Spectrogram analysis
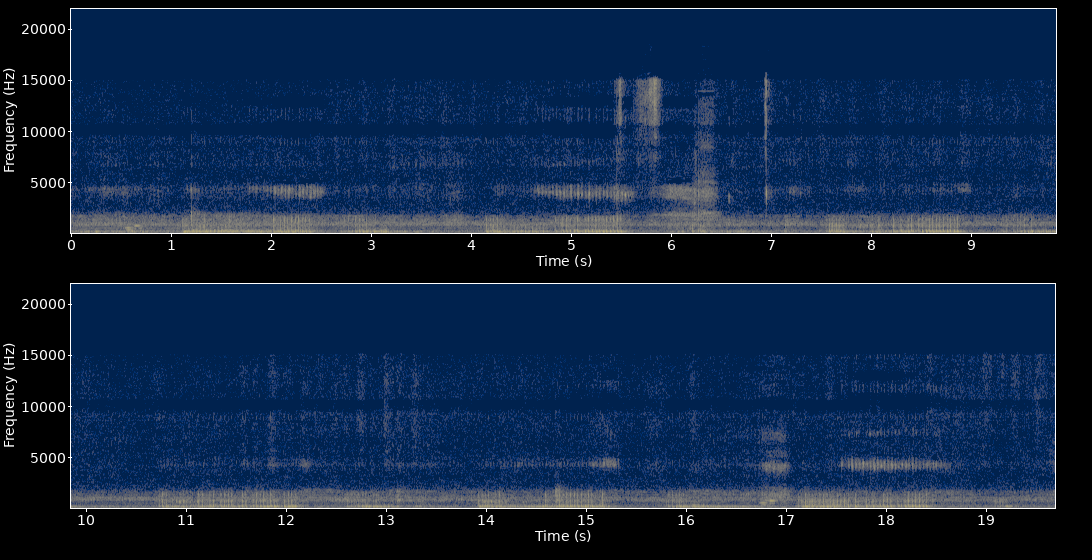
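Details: Contented female Cornish Rex, Criquette, purrs loudly with mild hiccups, rumbling breaths cycling roughly every two to three seconds, interrupted now and then by short catches and faint higher squeaky notes.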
